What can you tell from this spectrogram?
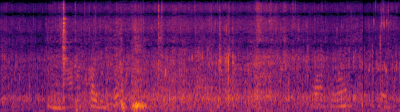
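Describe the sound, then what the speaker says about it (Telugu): Water splashes and trickles into a pot of simmering fighting-rooster (kosa) curry, a steady wet pouring over a low bubbling sizzle that holds for about four seconds. "ఇప్పుడు వాటర్ వేసుకోవాలి. కొంచెం కూర పూర్తిగా ఉడకడానికి కొంచెం వాటర్ కూడా వేసుకోవాలి."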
